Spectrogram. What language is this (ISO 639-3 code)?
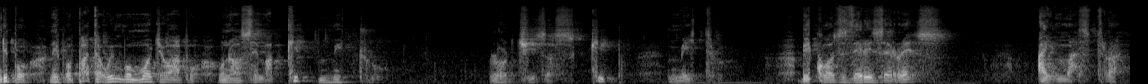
swa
